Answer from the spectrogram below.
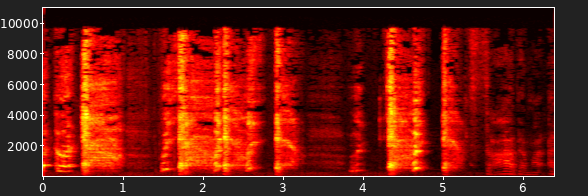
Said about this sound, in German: Huste, wir machen Pause.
